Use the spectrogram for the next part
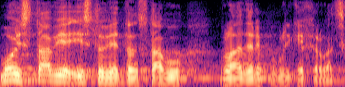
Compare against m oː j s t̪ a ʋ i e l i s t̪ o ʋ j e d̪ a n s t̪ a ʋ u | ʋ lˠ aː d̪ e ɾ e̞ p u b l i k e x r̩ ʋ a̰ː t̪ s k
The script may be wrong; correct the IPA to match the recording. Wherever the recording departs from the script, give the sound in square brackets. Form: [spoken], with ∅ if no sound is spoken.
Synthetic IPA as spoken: m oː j s t̪ a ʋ [j] e [∅] i s t̪ o ʋ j e [t̪] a n s t̪ a ʋ u | ʋ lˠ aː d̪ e ɾ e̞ p u b l i k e x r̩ ʋ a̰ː t̪ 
